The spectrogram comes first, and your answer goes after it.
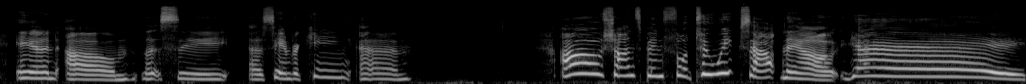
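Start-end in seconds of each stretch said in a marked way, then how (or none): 5.7-10.3 high, loud yell, "yay" drawn out. Talking with her dog Bandit nearby, yelling. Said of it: "I'm yelling".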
